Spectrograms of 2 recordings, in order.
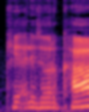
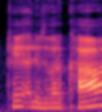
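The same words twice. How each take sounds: The two takes are said the same way.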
